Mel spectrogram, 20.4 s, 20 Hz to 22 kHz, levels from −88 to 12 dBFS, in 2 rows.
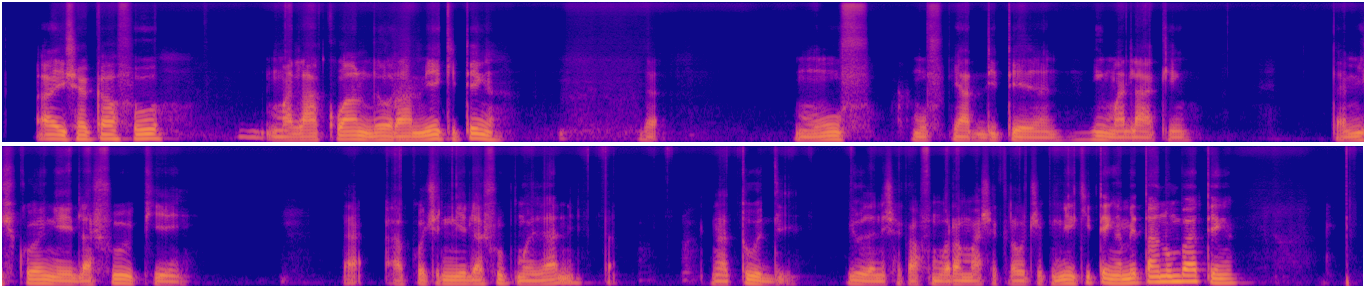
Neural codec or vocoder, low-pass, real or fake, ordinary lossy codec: autoencoder, 48 kHz, 128 numbers a frame, DAC-VAE, trained on Japanese speech; none; fake; none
